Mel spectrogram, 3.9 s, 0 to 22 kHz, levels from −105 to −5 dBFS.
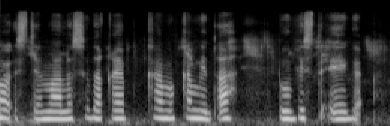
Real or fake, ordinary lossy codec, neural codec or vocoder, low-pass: fake; none; autoencoder, 48 kHz, 128 numbers a frame, DAC-VAE, trained on Japanese speech; 14.4 kHz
